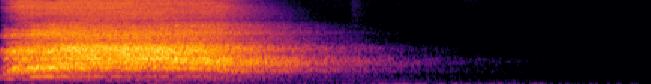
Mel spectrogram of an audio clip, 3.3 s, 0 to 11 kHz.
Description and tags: Male screaming in a reverberant hall.
Recorded with:
Zoom H4n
